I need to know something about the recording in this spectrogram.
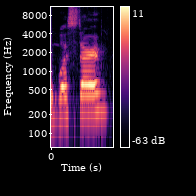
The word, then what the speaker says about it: Worcester: Worcester, yeah, it's spelt Worcester, but it's actually Worcester.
